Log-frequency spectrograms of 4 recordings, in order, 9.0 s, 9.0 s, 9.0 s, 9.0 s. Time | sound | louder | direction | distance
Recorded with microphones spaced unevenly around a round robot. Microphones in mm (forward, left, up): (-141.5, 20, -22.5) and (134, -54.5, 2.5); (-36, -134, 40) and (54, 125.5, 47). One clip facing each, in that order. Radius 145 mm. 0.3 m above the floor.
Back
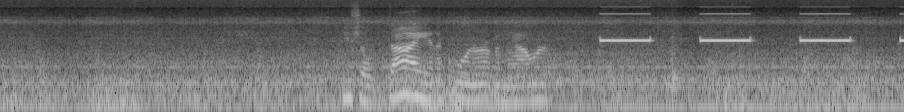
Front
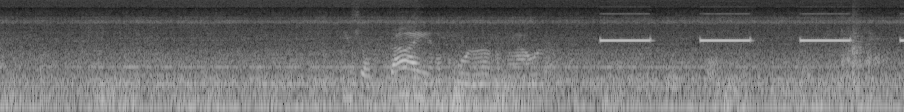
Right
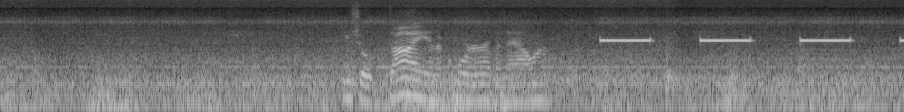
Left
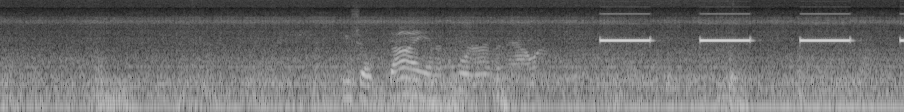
3.4 | a woman speaking | back 6 dB, right 1 dB | 175° left | ?
6.0 | an alarm clock | back 1 dB, left 1 dB | 100° left | ?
